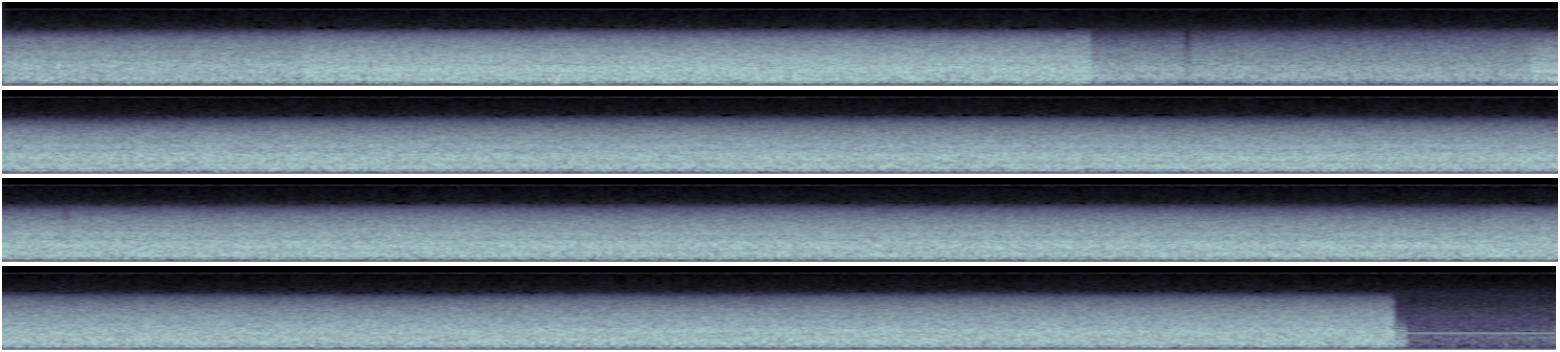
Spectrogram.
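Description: The Dan stream, a headwater of the Jordan River, rushing over rocks in white water: a steady rush, which drops a little for about two seconds about five seconds in.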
